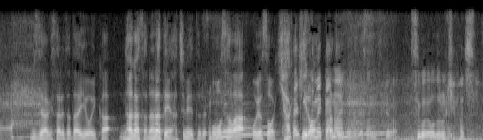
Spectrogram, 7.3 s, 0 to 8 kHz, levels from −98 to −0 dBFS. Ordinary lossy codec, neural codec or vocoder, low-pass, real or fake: none; none; 7.2 kHz; real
